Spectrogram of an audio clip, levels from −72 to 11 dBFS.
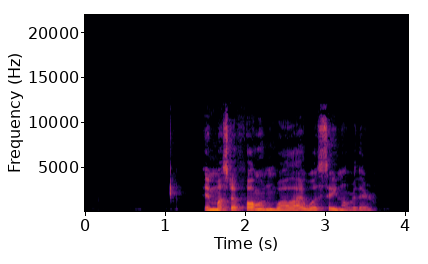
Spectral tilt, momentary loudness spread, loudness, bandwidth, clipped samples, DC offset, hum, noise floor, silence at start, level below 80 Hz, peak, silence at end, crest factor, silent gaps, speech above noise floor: -4.5 dB/octave; 18 LU; -22 LUFS; 12.5 kHz; under 0.1%; under 0.1%; none; -73 dBFS; 1.05 s; -64 dBFS; -4 dBFS; 0.45 s; 20 dB; none; 51 dB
